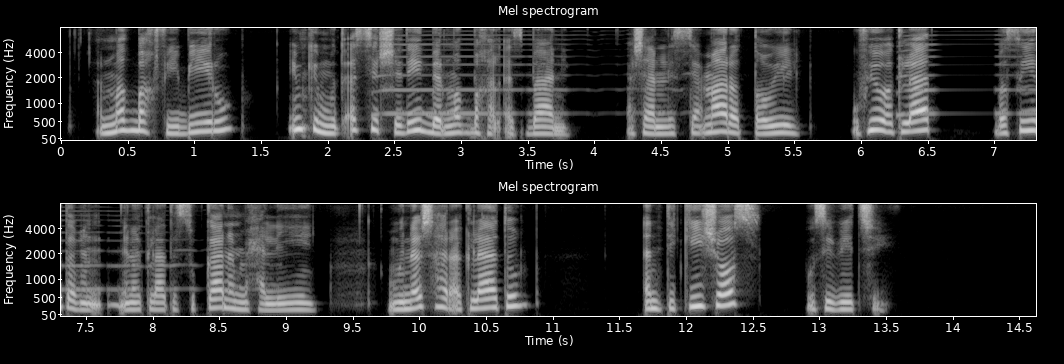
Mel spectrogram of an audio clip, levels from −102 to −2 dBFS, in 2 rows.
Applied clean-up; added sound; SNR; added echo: neural mask model RNNoise.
